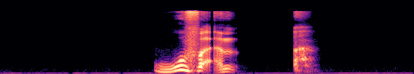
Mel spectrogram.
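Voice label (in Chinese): "骨干", Chinese; HSK6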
